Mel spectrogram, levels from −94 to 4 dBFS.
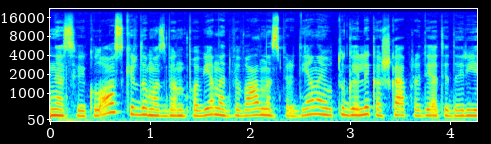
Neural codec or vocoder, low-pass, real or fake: none; 19.8 kHz; real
